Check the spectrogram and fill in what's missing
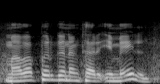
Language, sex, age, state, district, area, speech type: Bodo, male, 18-30, Assam, Kokrajhar, urban, read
